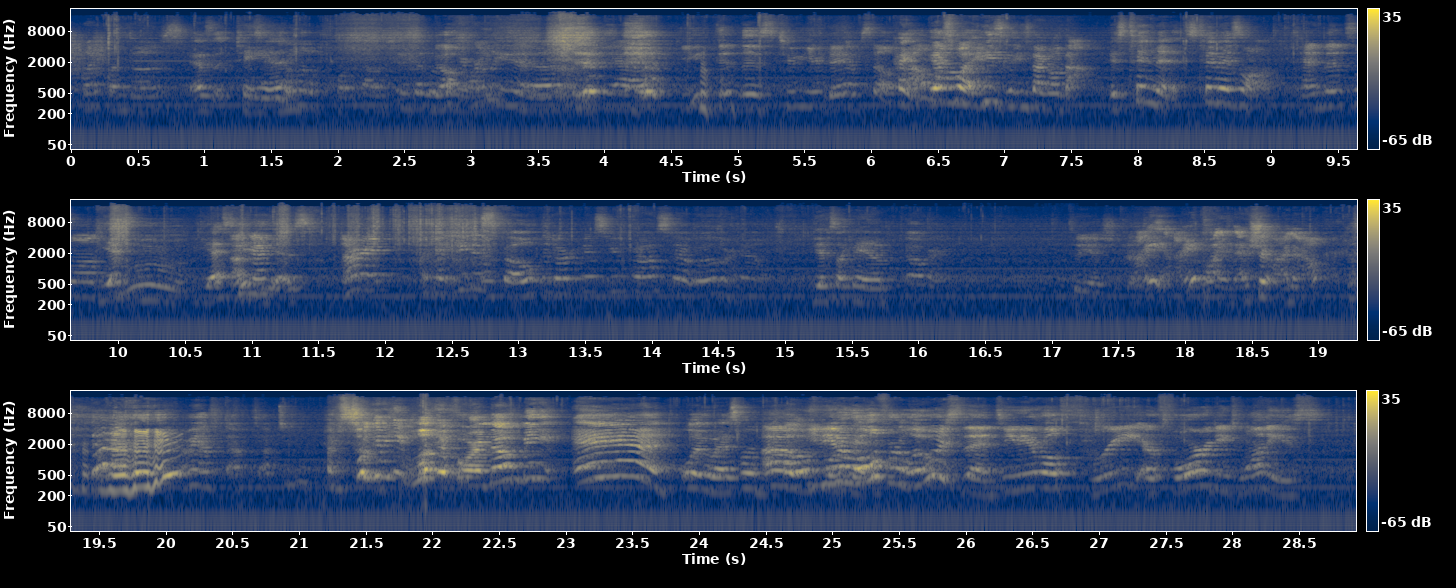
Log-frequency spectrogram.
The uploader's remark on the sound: I apologize for the audio quality of this first episode. Because that section of audio for me got corrupted.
